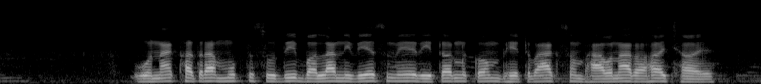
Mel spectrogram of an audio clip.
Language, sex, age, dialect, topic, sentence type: Maithili, male, 18-24, Bajjika, banking, statement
